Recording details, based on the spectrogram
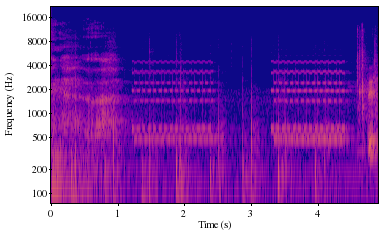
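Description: Ringing telephone in the Autopsy Simulator video game: two long bursts of an electronic double-tone bell ring clearly at a steady pulse, with footsteps and thuds around them and a sharp noise at the end.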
